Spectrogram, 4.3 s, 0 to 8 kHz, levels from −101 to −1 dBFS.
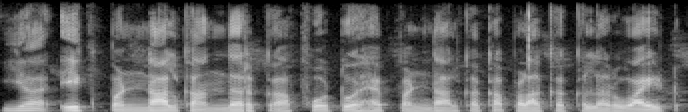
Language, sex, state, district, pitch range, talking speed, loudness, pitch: Hindi, male, Jharkhand, Ranchi, 100-115 Hz, 210 wpm, -21 LUFS, 105 Hz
